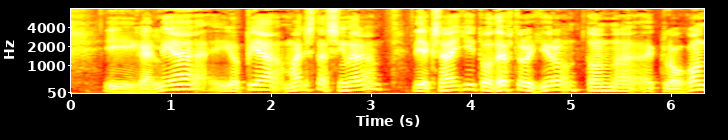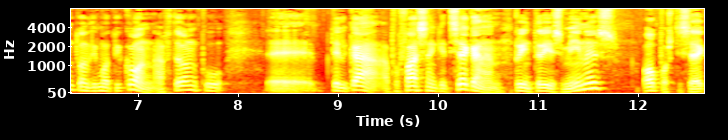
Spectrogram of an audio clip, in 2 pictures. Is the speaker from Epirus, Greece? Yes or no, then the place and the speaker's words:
no; Thessaloniki, Central Macedonia, Greece; Καλή Κυριακή να έχεις στην Θεσσαλονίκη, την πατρίδα μου.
